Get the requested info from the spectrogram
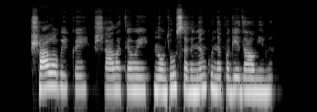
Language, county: Lithuanian, Kaunas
